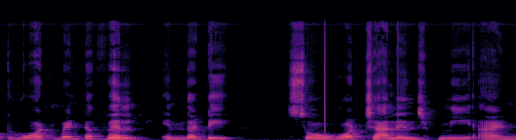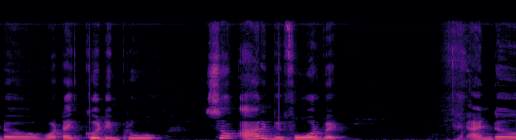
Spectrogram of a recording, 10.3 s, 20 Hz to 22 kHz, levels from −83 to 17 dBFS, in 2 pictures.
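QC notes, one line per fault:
2.12, 3.26, 3.99, 6.06, 7.96 s: bit error spike. Single bits flipped in stored or transmitted data, so one or two samples jump by a power of two and snap back. Each is a sharp broadband tick unrelated to the speech, at about -22 dBFS just after "in the", about -10 dBFS at 3.26 s, about -16 dBFS just before "me and", and about -22 dBFS at the last two.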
